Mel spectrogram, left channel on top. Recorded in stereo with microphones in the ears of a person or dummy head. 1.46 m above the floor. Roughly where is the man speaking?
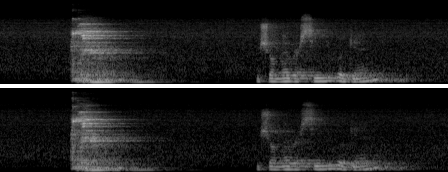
Left.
